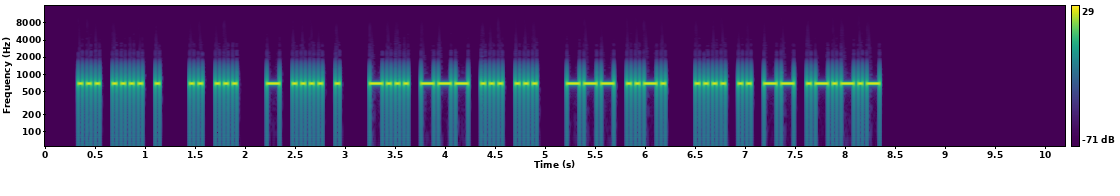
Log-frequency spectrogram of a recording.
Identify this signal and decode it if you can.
Morse code, heard as a keyed tone, about 28 wpm, 700 Hz. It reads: SHE IS THE BOSS OF HIM.
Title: Sentences from Top 700 Words 28wpm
